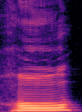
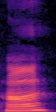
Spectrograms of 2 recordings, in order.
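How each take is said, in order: First: The huh is deep and guttural from the throat. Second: The huh is plain, without a throaty sound. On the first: The speaker calls it right. "You gotta get that guttural like" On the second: The speaker calls it wrong. "You can't just be like"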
